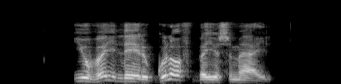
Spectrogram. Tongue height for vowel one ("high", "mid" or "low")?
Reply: high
